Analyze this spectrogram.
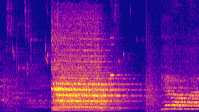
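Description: A loud buzzer sounds in a large echoing arena.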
